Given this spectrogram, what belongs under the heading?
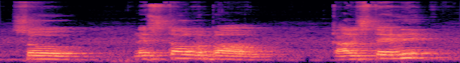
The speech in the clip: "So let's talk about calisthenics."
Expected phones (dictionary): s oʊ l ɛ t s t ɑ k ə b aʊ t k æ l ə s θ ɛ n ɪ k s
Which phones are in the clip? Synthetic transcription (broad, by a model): s oʊ l ɛ t s t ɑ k ə b aʊ t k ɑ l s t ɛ n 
